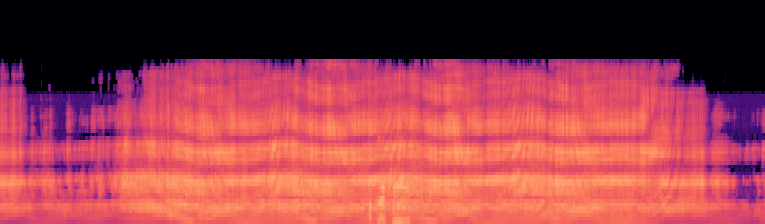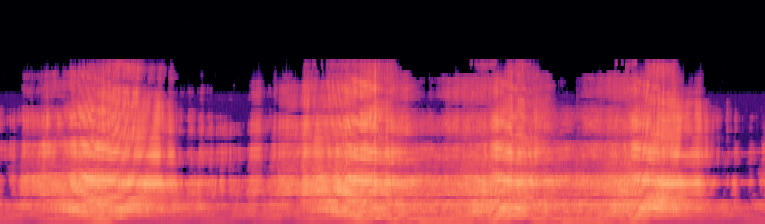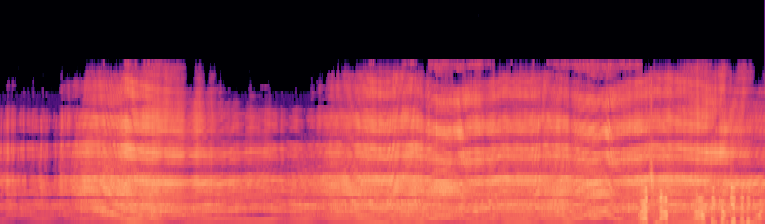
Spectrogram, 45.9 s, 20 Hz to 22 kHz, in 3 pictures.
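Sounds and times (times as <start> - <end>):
model airplane engine buzzing: 0.0 - 45.9.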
